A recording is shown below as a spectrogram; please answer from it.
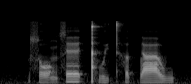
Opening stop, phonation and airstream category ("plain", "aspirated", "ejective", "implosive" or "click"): plain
